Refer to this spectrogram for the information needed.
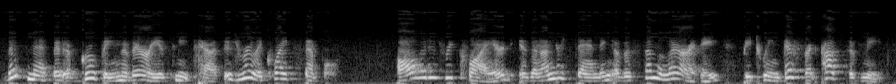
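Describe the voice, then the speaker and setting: A woman's voice: mid-range voice, big pitch swings, brisk, husky, phone-quality sound. A woman giving precise, step-by-step scripted instruction as a home economist in a 1950s training film. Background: music.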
